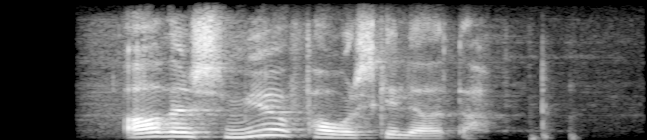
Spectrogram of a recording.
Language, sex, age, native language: Icelandic, female, 50-59, Icelandic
